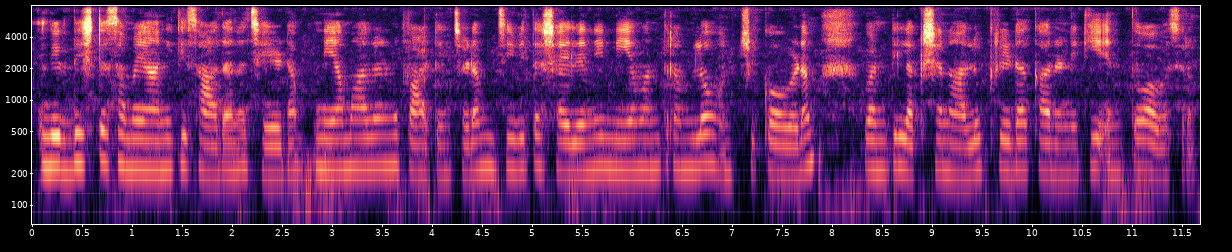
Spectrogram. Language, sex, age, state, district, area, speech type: Telugu, female, 18-30, Telangana, Mahabubabad, rural, spontaneous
